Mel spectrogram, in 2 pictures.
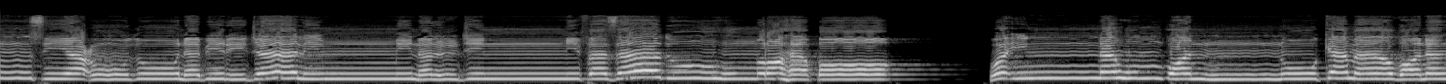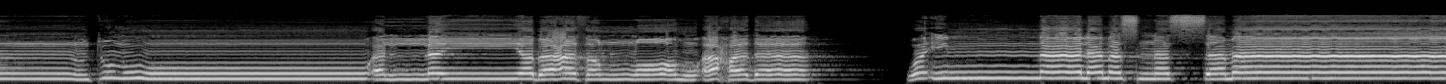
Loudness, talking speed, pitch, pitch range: -14 LUFS, 35 wpm, 255 Hz, 230-280 Hz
